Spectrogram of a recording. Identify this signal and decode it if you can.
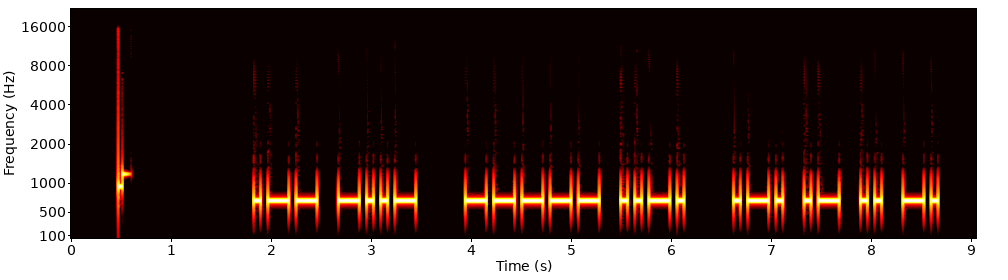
Morse code, heard as a keyed tone, about 17 wpm, 700 Hz. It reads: WX 0F RAIN
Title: Practice QSO - Exchange 2 - Info - 17wpm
